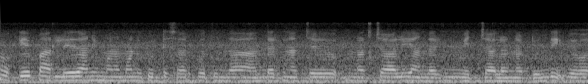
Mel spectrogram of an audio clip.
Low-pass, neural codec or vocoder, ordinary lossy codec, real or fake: 7.2 kHz; none; none; real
